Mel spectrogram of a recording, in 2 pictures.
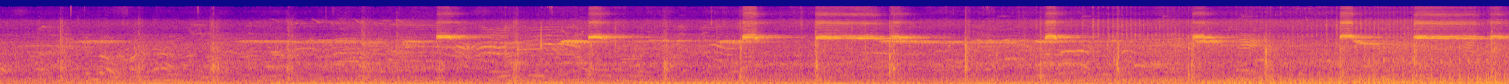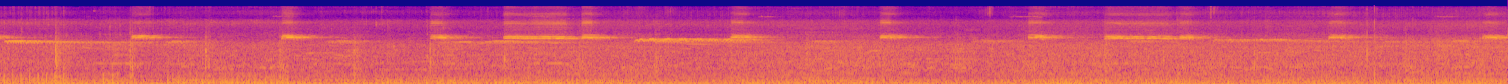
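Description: Short, sharp whistle blasts, roughly one a second, over a hum of voices and street noise.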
